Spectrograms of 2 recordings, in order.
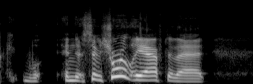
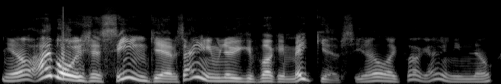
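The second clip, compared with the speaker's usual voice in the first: usual speaking voice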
